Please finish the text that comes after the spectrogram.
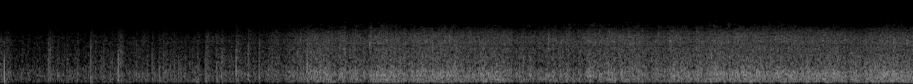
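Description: Heavy rain pours steadily, a dense hiss that grows louder after a few seconds and continues without pause.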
